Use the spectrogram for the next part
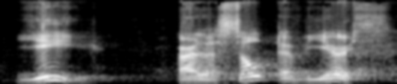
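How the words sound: It is said in a Northern Irish accent.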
